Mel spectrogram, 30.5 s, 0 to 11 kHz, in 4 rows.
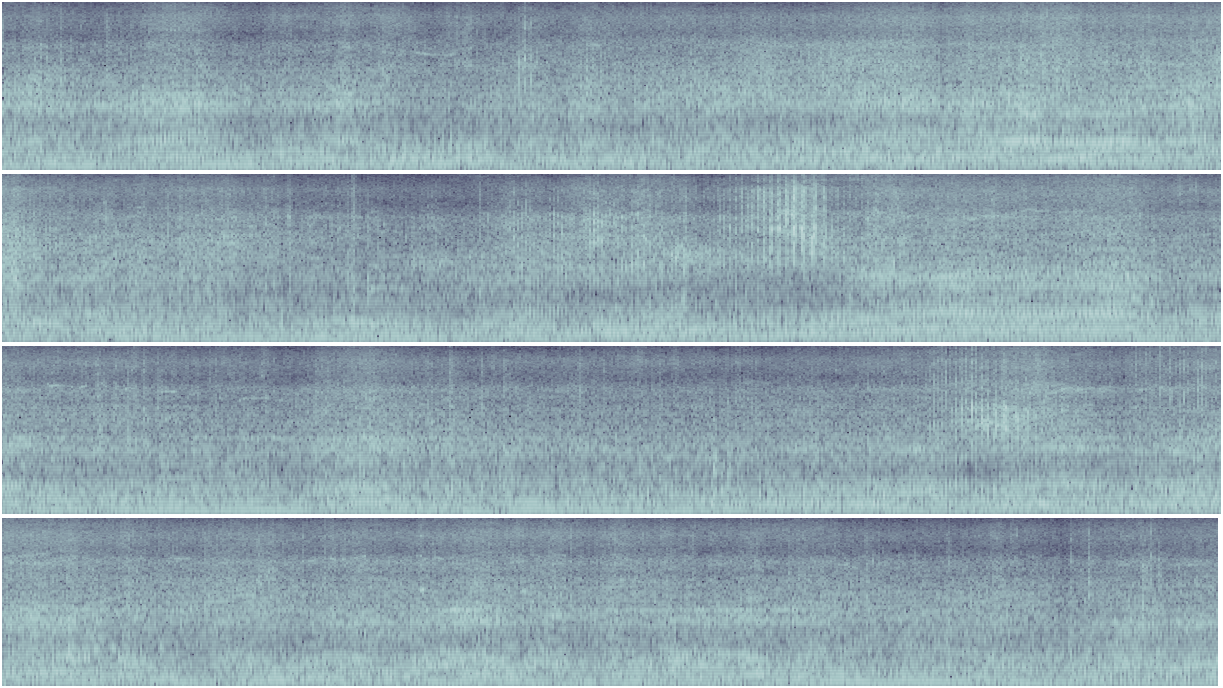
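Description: Engine of a 4x4 race quad running hard under load, its revs rising and falling with the throttle over rough ground.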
